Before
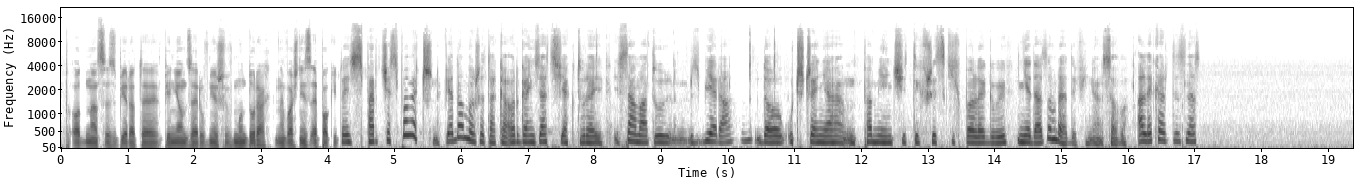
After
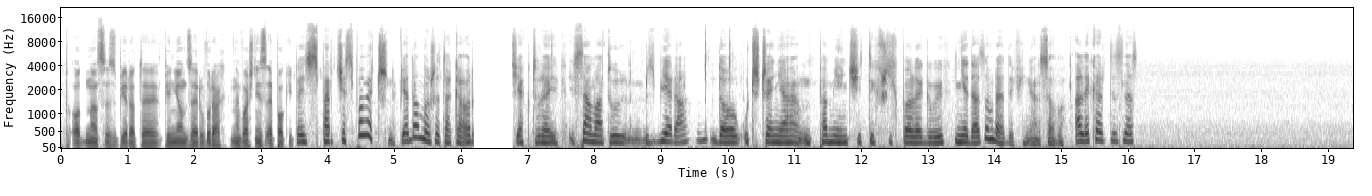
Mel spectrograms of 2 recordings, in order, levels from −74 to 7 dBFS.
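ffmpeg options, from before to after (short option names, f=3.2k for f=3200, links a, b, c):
-filter_complex "[0:a]asplit=5[a][b][c][d][e];[a]atrim=end=2.202[f];[b]atrim=start=2.868:end=6.86,asetpts=PTS-STARTPTS,afade=t=out:st=3.988:d=0.004:c=hsin[g];[c]atrim=start=6.86:end=7.45,asetpts=PTS-STARTPTS,volume=0[h];[d]atrim=start=7.45:end=13.062,asetpts=PTS-STARTPTS,afade=t=in:d=0.004:c=hsin[i];[e]atrim=start=13.328[j];[g][h][i]concat=n=3:v=0:a=1[k];[f][k]acrossfade=d=0.004:c1=hsin:c2=hsin[l];[l][j]acrossfade=d=0.004:c1=hsin:c2=hsin"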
